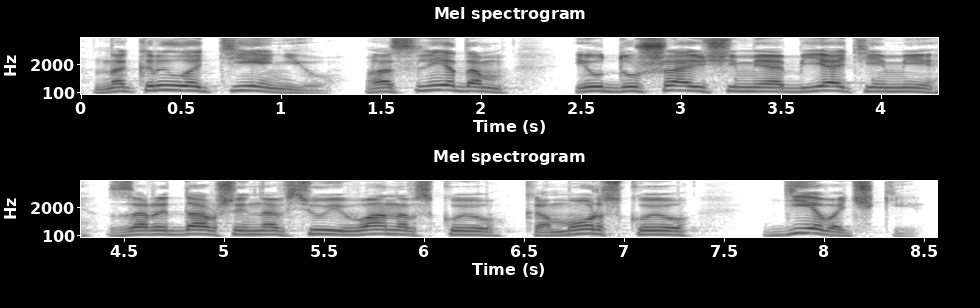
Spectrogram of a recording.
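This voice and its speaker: A man narrates an audiobook with expressive, wry delivery, and his voice sits a little higher than most men's. The reading is steady, with colour and irony. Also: clean tone, no echo, studio quality. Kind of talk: scripted narration.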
